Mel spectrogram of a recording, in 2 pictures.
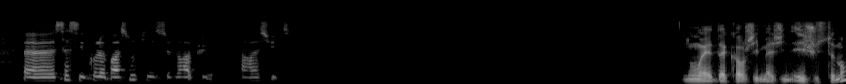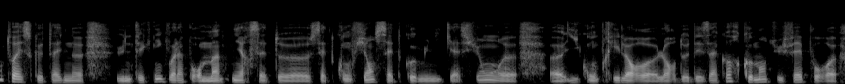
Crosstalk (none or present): none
